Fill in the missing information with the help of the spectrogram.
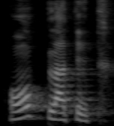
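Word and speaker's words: оплатить: बोलेंगे टू पे भुगतान करने को उसको बोलेंगे ओप्लित ओप्लित ठीक है तो यह हो गया ओ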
